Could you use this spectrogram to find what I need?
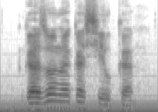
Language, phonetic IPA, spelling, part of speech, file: Russian, [ɡɐˌzonəkɐˈsʲiɫkə], газонокосилка, noun, Ru-газонокосилка.ogg
- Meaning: lawnmower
